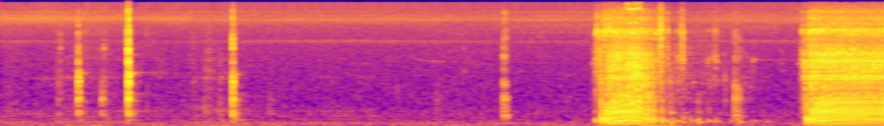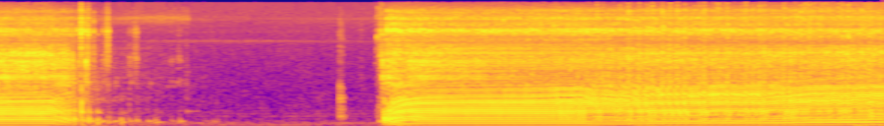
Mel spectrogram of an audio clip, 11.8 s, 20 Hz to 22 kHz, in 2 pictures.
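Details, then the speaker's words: MDS 68 FS Pro four-stroke glow model engine on break-in run with 11x8 prop, warmed to operating temperature; snaps to life, steady high buzz with pitch shifts from needle tweaks; still sounds tight with high pinch, slightly rich, running pretty well. "It's pretty warm. I mean, it's running pretty well. It's still, you can hear that it's still really tight. It's got a really high pinch still, even though it's pretty darn warm."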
